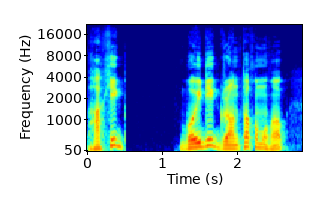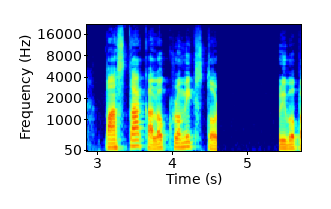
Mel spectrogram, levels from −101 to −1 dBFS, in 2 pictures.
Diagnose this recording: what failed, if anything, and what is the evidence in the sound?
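The digital wireless link between the microphone transmitter and its receiver failed twice, a digital wireless dropout each time. When too much of the radio data was lost, the receiver muted its output behind a very short fade instead of passing on corrupted audio. The speech gives way to clean, near-silent holes from 0.51 to 1.16 s, about 0.65 s long, and from 4.60 to 5.43 s, about 0.84 s, with no burst of noise before or after either one.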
